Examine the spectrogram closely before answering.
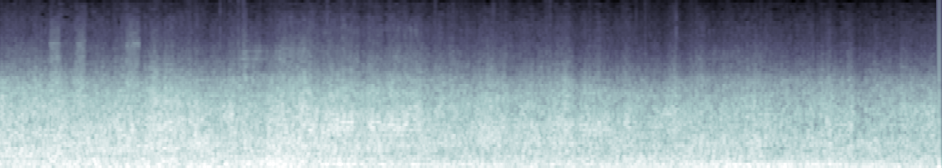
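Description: A jet engine roars loudly and steadily.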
